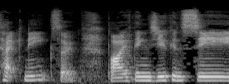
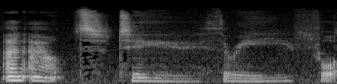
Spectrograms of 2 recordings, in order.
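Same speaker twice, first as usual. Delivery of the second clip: slow breathing count; much slower than usual. Shown as a demonstration. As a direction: count them calmly through each breath. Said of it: "Just say".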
